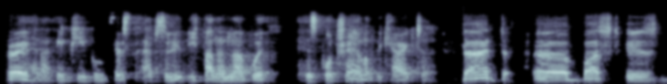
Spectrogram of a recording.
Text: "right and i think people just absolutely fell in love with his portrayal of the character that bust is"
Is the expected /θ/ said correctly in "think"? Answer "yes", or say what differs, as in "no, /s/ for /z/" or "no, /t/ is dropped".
yes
